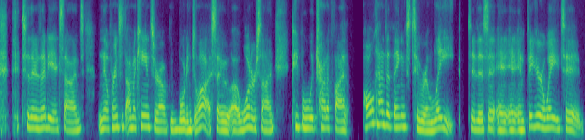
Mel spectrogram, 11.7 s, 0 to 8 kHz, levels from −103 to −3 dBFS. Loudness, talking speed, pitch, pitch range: -21 LUFS, 200 wpm, 175 Hz, 150-190 Hz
